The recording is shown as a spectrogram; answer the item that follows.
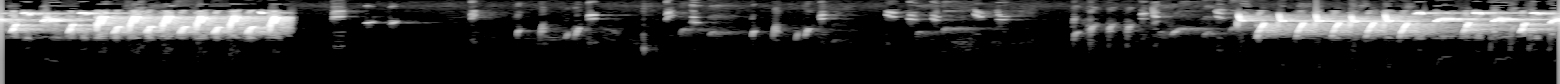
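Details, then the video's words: Song of a European goldfinch, used to train other birds: a rapid run of sharp twittered notes, then a pause of soft scattered chips, then the fast twitter returns, clear and close. "The Art of Goldfinch Singing"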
